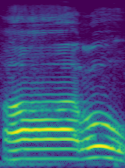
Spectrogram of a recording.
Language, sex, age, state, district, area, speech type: Kannada, male, 60+, Karnataka, Kolar, urban, read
